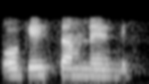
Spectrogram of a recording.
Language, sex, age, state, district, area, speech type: Telugu, female, 30-45, Andhra Pradesh, East Godavari, rural, conversation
